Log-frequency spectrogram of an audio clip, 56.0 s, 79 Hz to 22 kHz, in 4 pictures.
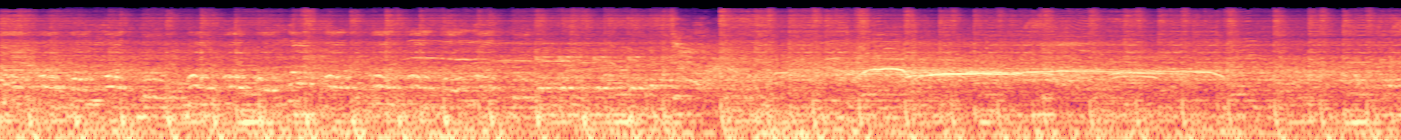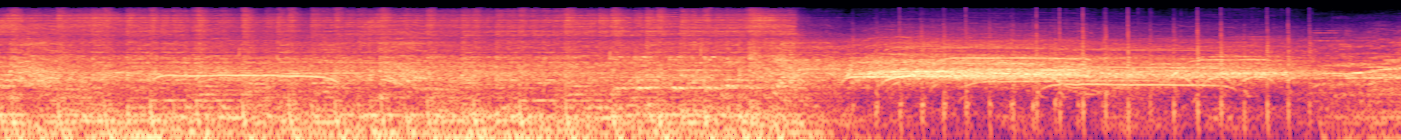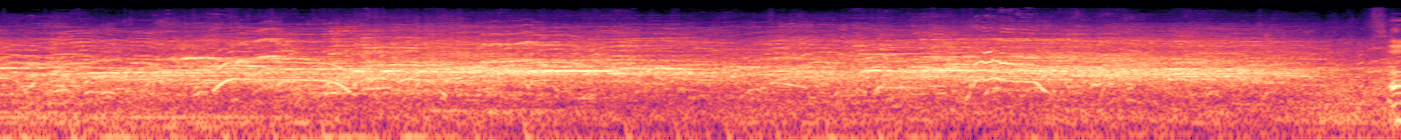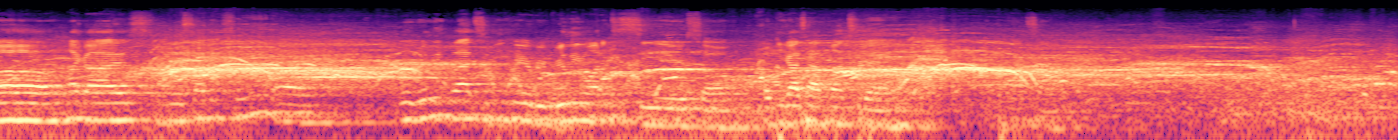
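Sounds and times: pop music over sound system: 0.0 - 26.7, 41.9 - 52.7
crowd screaming and cheering: 0.0 - 56.0.

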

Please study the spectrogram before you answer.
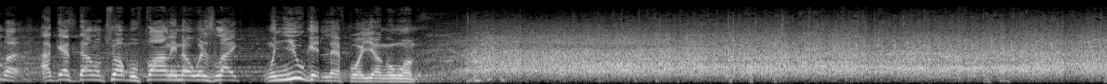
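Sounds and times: large audience applauding: 4.6 - 11.0.

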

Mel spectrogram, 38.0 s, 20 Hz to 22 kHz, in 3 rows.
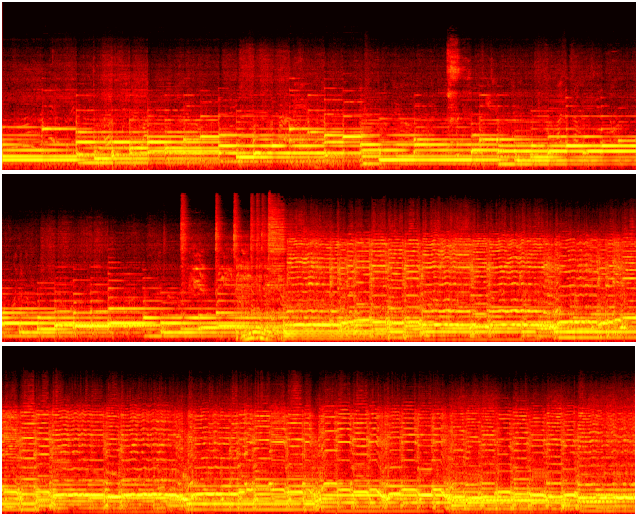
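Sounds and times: electric guitar bending notes: 0.0 - 38.0
heavy metal band playing: 15.9 - 38.0.

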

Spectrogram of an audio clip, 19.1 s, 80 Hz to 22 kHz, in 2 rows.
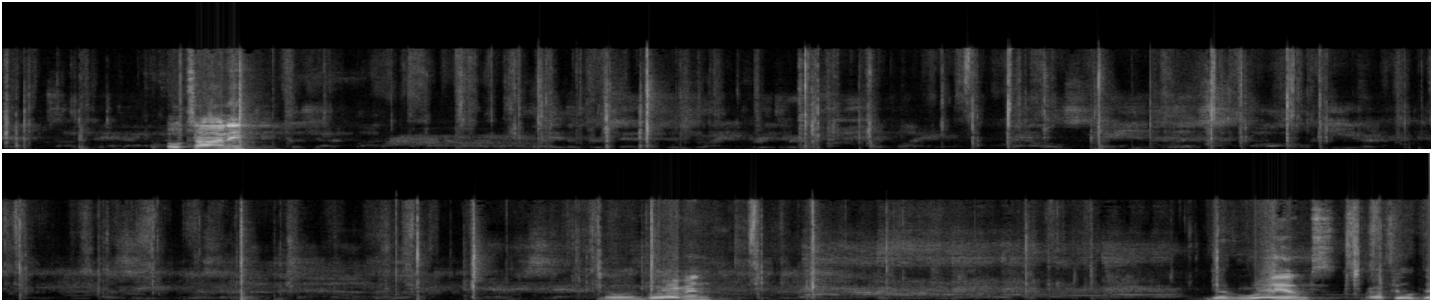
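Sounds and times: cards clicking and sliding: 0.0 - 0.8, 1.4 - 17.4, 18.4 - 18.8.

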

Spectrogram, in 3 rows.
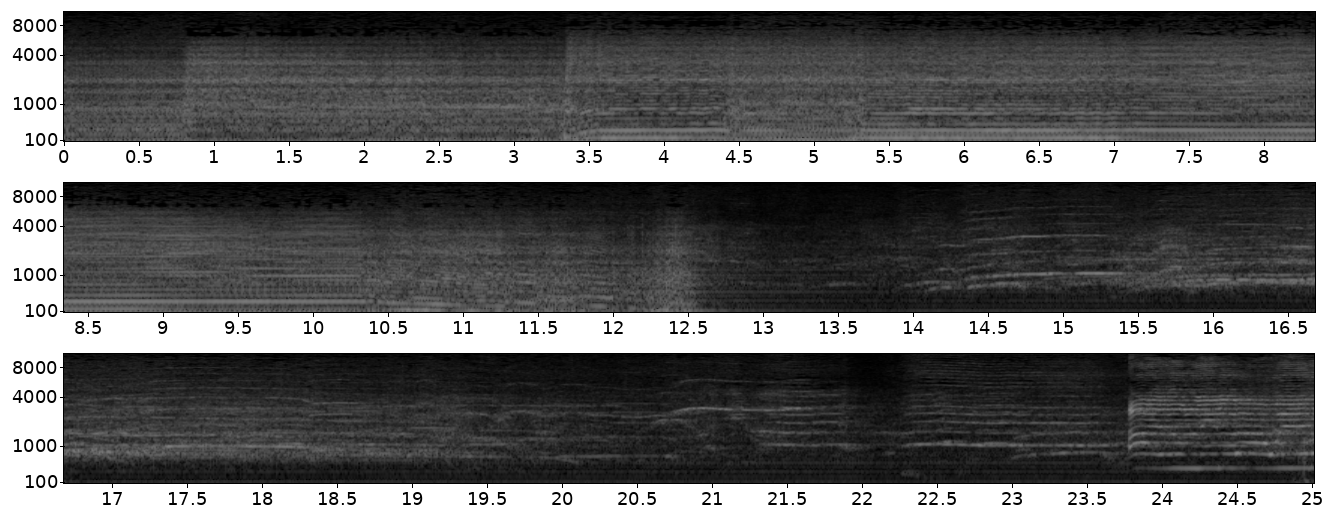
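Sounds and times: distorted bass guitar chord: 0.0 - 13.1
crowd cheering and whooping: 0.8 - 9.7, 10.4 - 24.2.

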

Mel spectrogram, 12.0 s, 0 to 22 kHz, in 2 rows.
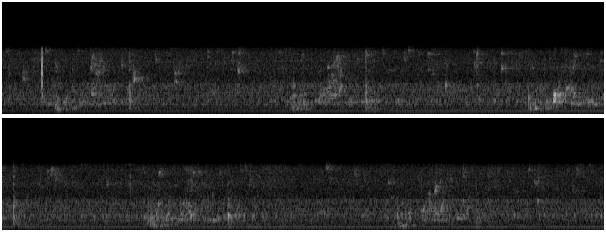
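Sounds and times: aquarium water gurgling and dripping: 0.0 - 12.0
steady low hum: 0.0 - 12.0.

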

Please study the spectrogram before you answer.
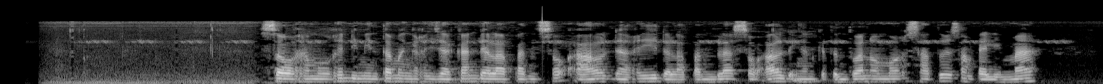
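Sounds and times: cricket chirping: 0.3 - 11.0
room noise hum and hiss: 0.4 - 11.0.

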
